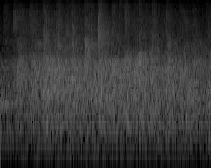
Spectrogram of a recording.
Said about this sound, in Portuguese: Aleluia! E aplauda Jesus bem alto.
